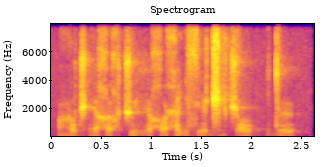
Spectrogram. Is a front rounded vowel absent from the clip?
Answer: no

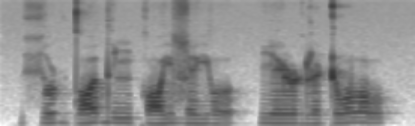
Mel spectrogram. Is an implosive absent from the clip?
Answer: yes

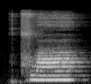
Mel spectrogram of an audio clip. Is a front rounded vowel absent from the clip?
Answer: yes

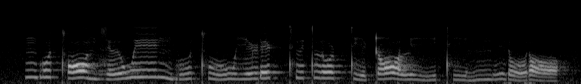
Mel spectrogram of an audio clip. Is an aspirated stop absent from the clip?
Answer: no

